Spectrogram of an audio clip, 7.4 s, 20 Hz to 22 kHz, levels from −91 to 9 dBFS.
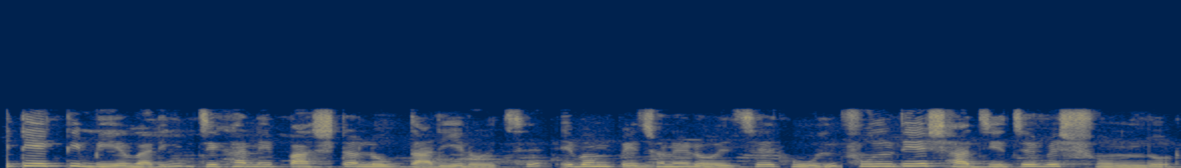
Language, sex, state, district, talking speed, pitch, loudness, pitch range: Bengali, female, West Bengal, Dakshin Dinajpur, 160 wpm, 240 Hz, -24 LUFS, 215-275 Hz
